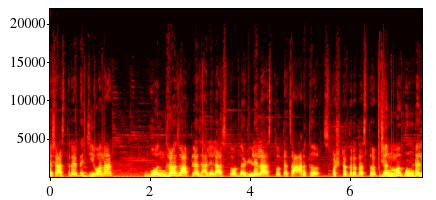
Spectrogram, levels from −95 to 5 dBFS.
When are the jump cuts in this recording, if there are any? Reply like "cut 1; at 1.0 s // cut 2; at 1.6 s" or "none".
cut 1; at 6.6 s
